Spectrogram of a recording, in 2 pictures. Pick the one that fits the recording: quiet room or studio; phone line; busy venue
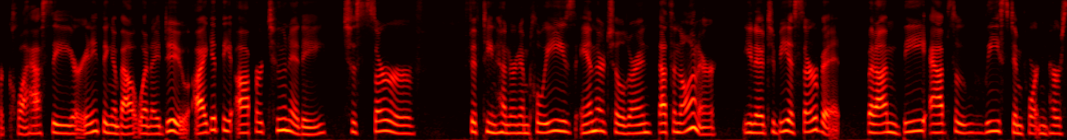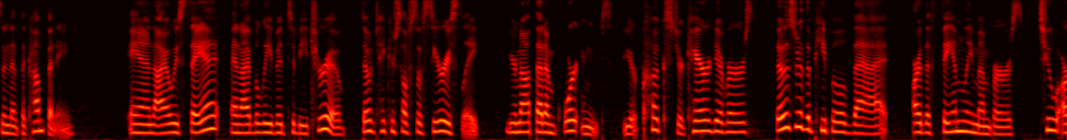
busy venue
